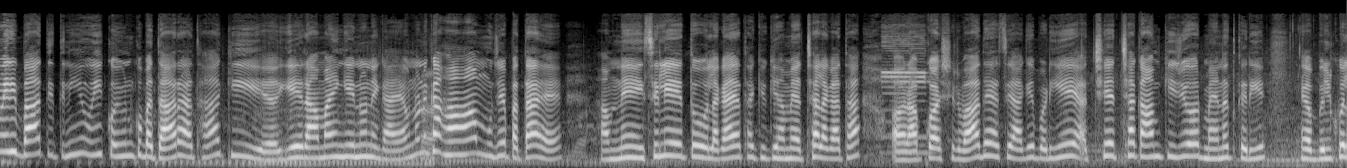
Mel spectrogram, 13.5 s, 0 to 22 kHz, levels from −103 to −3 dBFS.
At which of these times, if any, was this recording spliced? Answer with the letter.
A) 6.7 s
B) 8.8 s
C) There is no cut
C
